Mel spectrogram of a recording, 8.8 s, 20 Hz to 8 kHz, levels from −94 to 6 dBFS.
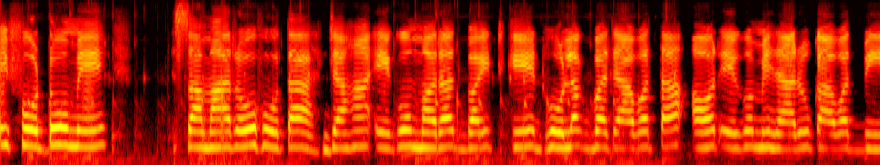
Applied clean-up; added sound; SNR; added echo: neural separator model SepFormer DNS4.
